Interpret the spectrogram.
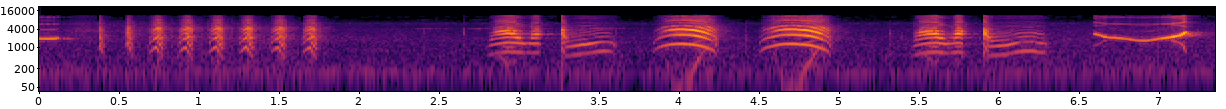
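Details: Ringneck parrot on pillows speaking Urdu/Hindi: seven evenly spaced sharp chips, then loud rich arched syllables in speech-like groups, ending with a bright rising whistled note.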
